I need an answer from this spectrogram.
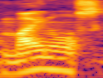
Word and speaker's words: Minos: And I believe Minos can be pronounced Minos or Minos, and Minotaur can be pronounced Minotaur or Minotaur. I say can be because I choose for both.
